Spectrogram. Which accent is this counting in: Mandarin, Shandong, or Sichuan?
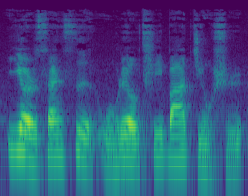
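Mandarin. The numbers keep their standard Mandarin tones. "比方我们说"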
